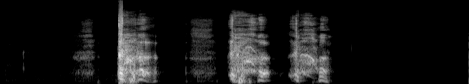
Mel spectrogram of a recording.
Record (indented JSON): {
  "cough_length": "4.7 s",
  "cough_amplitude": 32768,
  "cough_signal_mean_std_ratio": 0.32,
  "survey_phase": "beta (2021-08-13 to 2022-03-07)",
  "age": "65+",
  "gender": "Male",
  "wearing_mask": "No",
  "symptom_cough_any": true,
  "symptom_runny_or_blocked_nose": true,
  "symptom_fever_high_temperature": true,
  "symptom_other": true,
  "symptom_onset": "3 days",
  "smoker_status": "Ex-smoker",
  "respiratory_condition_asthma": false,
  "respiratory_condition_other": false,
  "recruitment_source": "Test and Trace",
  "submission_delay": "2 days",
  "covid_test_result": "Positive",
  "covid_test_method": "RT-qPCR",
  "covid_ct_value": 23.7,
  "covid_ct_gene": "ORF1ab gene",
  "covid_ct_mean": 24.1,
  "covid_viral_load": "13000 copies/ml",
  "covid_viral_load_category": "Low viral load (10K-1M copies/ml)"
}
